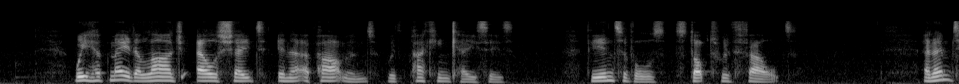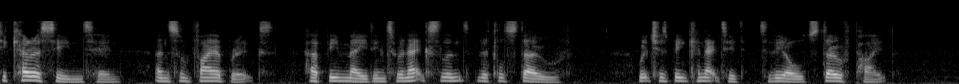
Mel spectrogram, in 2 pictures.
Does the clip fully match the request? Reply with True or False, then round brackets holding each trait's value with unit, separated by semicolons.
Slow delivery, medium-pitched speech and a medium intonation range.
True (130 wpm; 155 Hz; 3.8 semitones)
